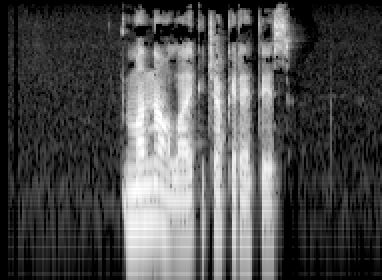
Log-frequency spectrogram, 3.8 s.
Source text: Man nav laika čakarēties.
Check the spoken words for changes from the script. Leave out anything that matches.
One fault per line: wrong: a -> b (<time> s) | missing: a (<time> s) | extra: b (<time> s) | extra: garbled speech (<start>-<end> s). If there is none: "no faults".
no faults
